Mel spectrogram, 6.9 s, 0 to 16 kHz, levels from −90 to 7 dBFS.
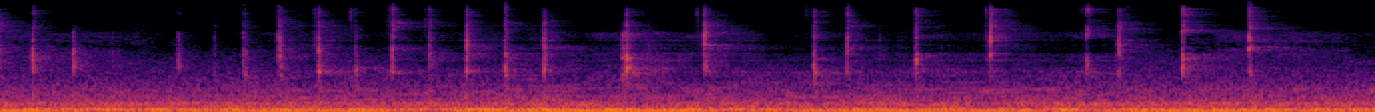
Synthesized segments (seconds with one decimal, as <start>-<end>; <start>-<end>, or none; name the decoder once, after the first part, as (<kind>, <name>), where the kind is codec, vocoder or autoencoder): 1.5-5.6 (codec, SNAC)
